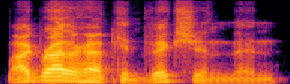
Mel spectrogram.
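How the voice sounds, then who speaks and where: This man co-hosts and analyzes on a sports talk program, his slightly hoarse voice showing he's losing it. His mid-range, somewhat bright voice swings widely in pitch at a normal speed, and he pushes his arguments hard, frequently repeating words at the start of sentences.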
